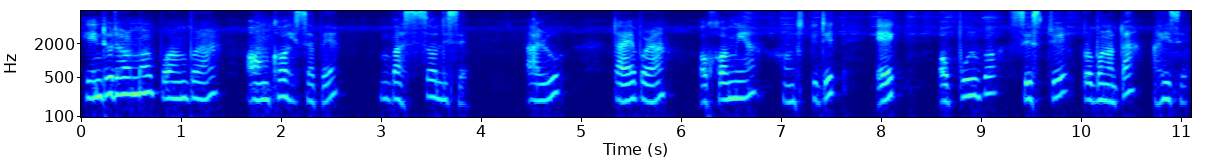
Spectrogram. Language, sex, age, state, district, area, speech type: Assamese, female, 18-30, Assam, Charaideo, urban, spontaneous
